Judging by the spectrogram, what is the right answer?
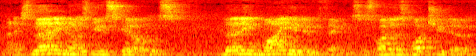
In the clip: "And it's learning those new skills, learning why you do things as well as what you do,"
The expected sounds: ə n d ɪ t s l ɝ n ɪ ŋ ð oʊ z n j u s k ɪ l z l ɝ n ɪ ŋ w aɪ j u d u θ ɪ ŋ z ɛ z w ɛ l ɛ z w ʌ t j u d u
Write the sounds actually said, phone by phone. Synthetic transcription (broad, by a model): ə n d ɪ t s l ɝ n ɪ ŋ ð oʊ z n j u s k ɪ l z l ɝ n ɪ ŋ w aɪ j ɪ d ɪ θ ɪ ŋ z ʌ z w ɛ l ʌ z w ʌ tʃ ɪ d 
